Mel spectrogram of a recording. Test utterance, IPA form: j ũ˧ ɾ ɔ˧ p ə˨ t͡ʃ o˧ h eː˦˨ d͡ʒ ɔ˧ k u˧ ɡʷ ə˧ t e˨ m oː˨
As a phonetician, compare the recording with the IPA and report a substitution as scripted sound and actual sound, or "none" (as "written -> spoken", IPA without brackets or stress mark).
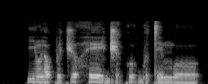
none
